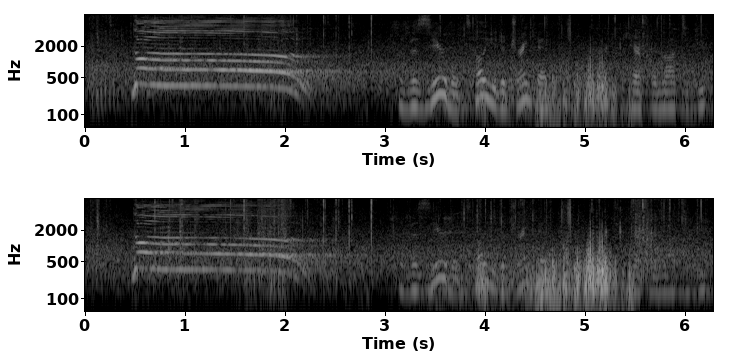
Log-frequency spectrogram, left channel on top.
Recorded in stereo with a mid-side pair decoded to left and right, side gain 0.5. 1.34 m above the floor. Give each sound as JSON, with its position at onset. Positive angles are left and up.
{"t": 0.5, "sound": "a shout", "azimuth_deg": 10, "distance_m": 2.0}
{"t": 3.1, "sound": "a man speaking", "azimuth_deg": 35, "distance_m": 1.4}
